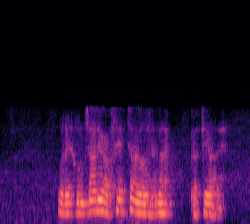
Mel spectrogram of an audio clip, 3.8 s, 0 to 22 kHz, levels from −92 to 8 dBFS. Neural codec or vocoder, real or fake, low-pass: codec, 16 kHz, 1.1 kbps, Voila-Tokenizer; fake; 3.6 kHz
